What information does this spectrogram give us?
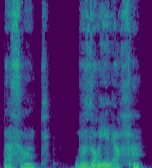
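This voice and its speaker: A man with a husky, raspy voice reciting a literary poem expressively, in measured, declamatory phrases with marked pauses. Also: low-pitched, fairly even intonation. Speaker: poetry reader.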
